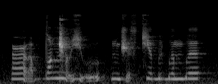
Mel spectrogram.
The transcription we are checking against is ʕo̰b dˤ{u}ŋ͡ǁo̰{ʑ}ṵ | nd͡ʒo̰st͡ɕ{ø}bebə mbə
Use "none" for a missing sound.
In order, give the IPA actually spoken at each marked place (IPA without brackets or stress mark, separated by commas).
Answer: ø, ʑ, ø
